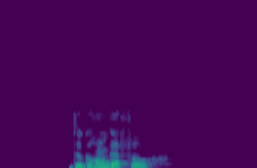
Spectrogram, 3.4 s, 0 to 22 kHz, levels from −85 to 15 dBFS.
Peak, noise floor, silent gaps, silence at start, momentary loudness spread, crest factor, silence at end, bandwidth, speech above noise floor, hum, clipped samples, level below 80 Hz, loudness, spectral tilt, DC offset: -16 dBFS; -85 dBFS; none; 0.95 s; 8 LU; 20 dB; 1.45 s; 7.6 kHz; 55 dB; none; under 0.1%; -80 dBFS; -31 LUFS; -6.5 dB/octave; under 0.1%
